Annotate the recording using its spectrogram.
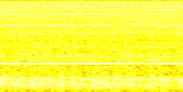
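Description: Quiet room tone: a steady hiss with a faint, thin steady tone running through it, and no distinct sounds.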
